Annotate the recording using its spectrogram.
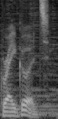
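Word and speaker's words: greige: At this stage, the fabric is called gray goods, pronounced gray goods, even though it might be off-white or cream colored. Grayge fabric contains natural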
